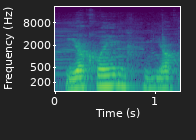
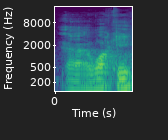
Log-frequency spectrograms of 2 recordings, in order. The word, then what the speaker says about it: Joaquin: Today we have a very special review for the movie The Joker, which stars Joaquin Phoenix. Joaquin Phoenix.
